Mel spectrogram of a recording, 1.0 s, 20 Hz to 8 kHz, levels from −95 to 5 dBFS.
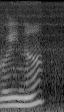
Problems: none marked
